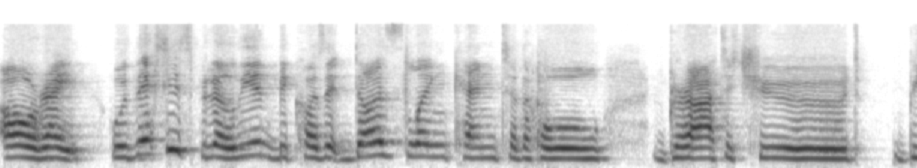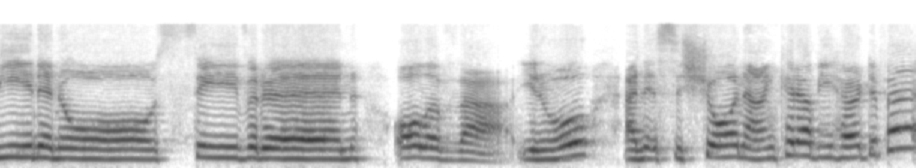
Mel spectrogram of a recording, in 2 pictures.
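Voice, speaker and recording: Speaking at a fairly slow pace, a woman with a Scottish accent has a high-pitched voice. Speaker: laughter yoga instructor. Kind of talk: interview. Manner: animated.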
